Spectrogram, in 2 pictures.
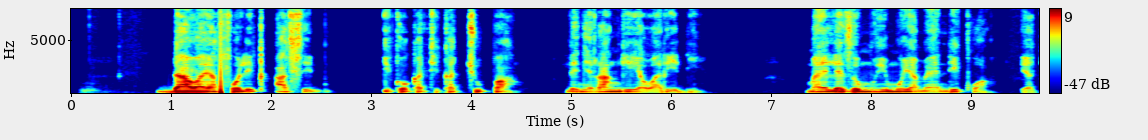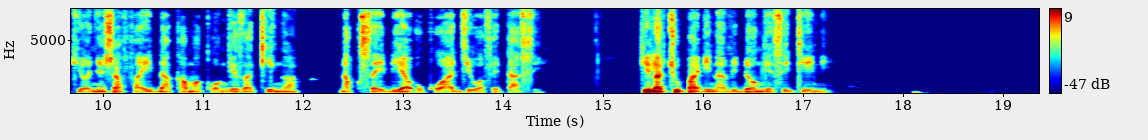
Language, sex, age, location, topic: Swahili, male, 25-35, Kisumu, health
